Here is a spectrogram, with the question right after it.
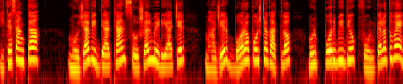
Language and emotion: Goan Konkani, surprised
